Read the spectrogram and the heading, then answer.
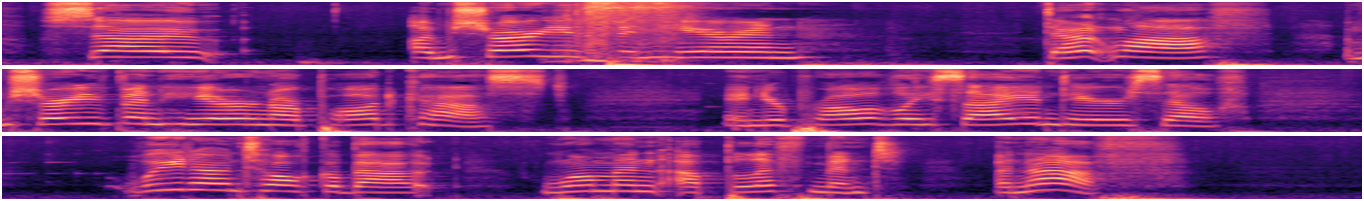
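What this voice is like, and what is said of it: Put-on Scottish accent. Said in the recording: “I'll talk about the Bechdel test in my Scottish accent ... Scotland is more in the back of the throat.”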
